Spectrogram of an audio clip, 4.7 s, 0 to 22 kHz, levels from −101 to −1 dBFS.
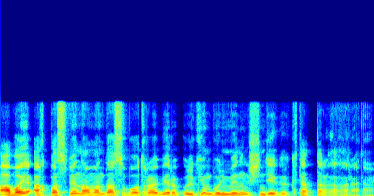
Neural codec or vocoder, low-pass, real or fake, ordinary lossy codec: vocoder, 22.05 kHz, 80 mel bands, WaveNeXt; none; fake; none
